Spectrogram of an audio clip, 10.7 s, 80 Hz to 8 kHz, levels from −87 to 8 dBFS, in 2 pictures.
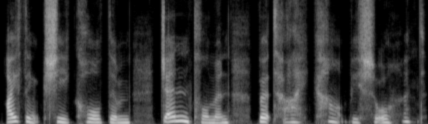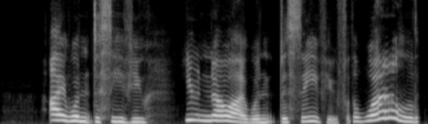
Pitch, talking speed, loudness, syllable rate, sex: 260 Hz, 135 wpm, -17 LUFS, 4.0 syllables/s, female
